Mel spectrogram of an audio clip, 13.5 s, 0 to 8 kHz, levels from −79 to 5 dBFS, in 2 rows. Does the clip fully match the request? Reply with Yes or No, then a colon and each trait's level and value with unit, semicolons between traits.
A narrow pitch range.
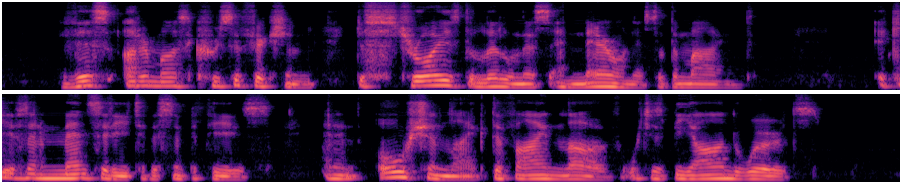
No: average, 4.2 semitones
